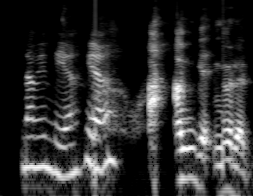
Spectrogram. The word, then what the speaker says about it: Namibia: Namibia, yeah.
